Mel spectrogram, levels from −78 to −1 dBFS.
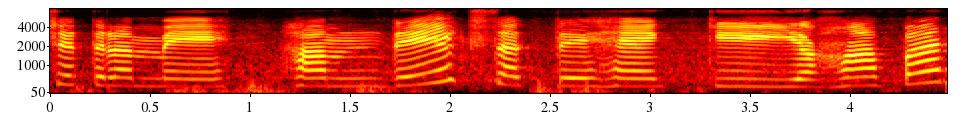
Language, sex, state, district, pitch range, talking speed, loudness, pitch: Hindi, female, Madhya Pradesh, Dhar, 275-305 Hz, 120 wpm, -13 LUFS, 280 Hz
